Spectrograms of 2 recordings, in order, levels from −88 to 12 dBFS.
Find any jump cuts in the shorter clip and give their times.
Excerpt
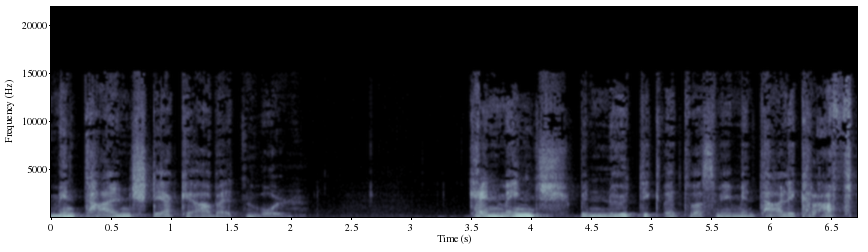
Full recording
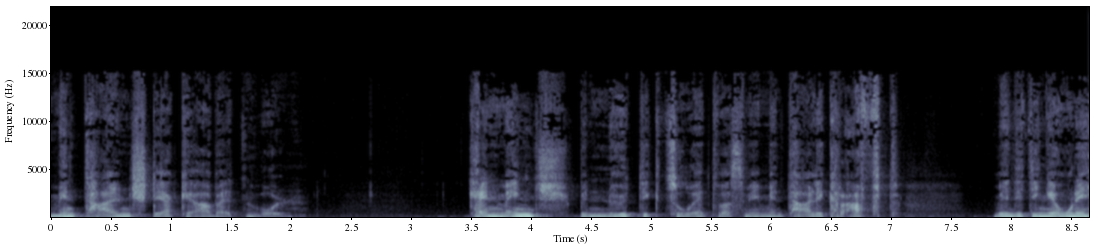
0:05.1

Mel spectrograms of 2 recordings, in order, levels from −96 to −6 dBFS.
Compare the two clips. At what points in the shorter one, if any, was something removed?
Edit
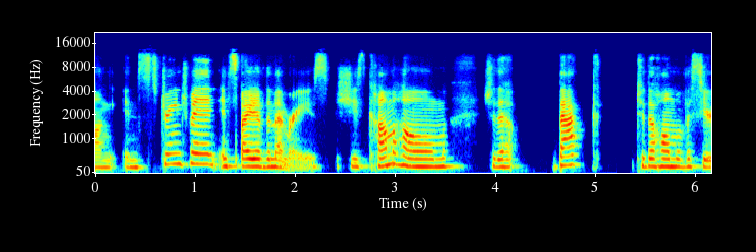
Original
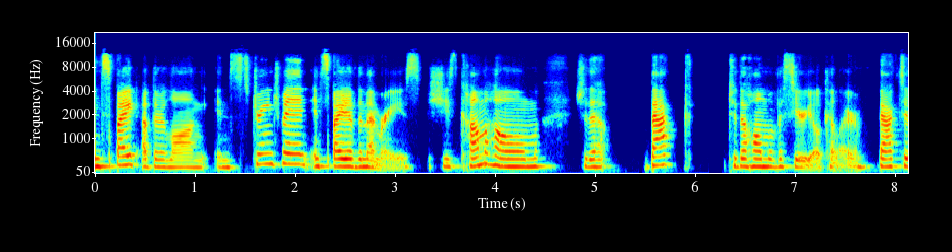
none

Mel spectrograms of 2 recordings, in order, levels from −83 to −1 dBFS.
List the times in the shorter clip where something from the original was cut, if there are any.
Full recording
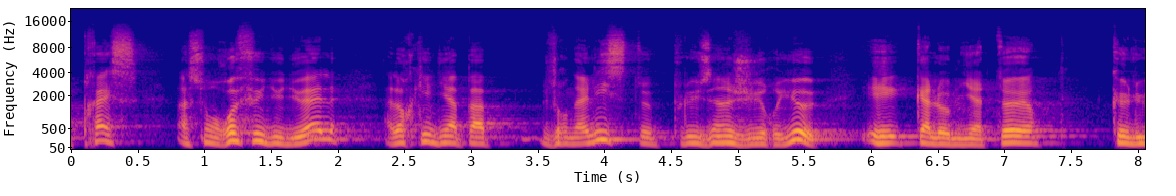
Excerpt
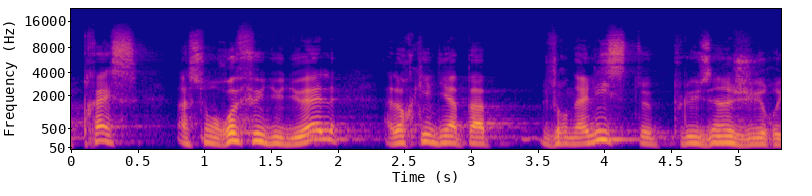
none

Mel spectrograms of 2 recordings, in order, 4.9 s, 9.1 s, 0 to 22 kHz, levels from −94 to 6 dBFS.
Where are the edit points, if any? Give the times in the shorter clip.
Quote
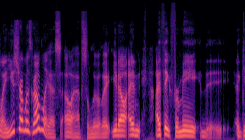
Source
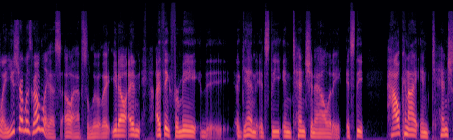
none

